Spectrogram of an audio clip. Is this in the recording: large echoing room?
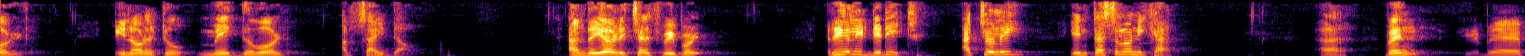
yes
